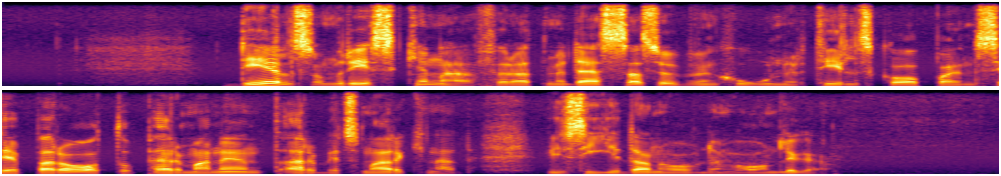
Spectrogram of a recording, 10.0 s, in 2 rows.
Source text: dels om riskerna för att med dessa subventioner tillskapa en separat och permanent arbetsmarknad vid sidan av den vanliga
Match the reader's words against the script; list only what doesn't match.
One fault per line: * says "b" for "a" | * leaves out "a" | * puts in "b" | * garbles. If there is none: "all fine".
all fine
